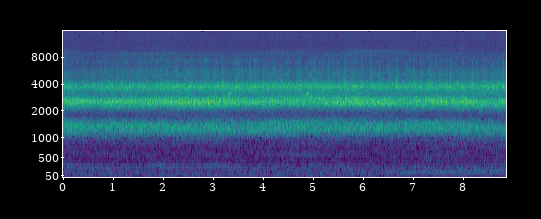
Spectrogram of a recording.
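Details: Tree frogs calling at night in the backwoods of North Carolina, personally recorded; a dense, unbroken chorus of overlapping high trilling layers holds steady throughout, with no pauses and only faint low rumble beneath.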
